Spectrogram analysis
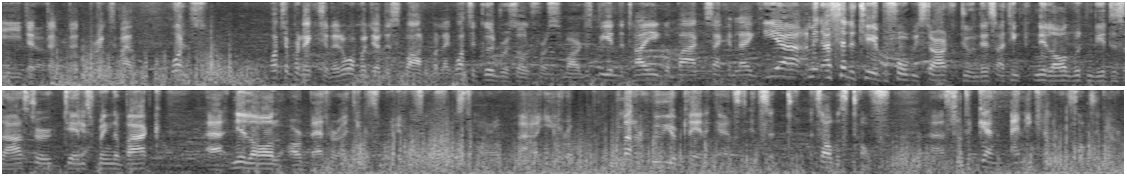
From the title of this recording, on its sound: Live from La Línea on Game Day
